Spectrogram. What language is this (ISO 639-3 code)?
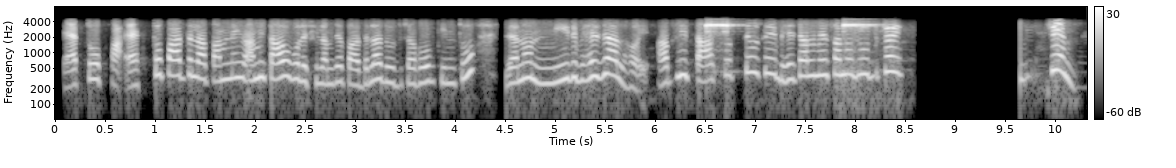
ben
